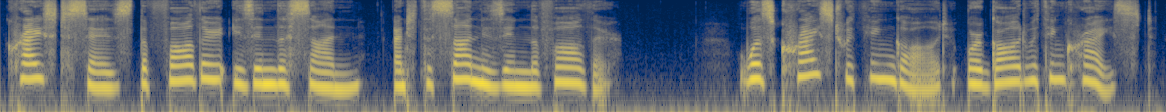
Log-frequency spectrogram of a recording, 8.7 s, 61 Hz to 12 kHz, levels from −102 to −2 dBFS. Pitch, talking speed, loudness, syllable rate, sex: 240 Hz, 160 wpm, -18 LUFS, 3.7 syllables/s, female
